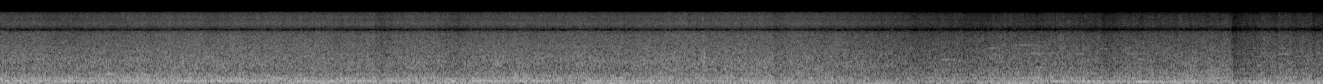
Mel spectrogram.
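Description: Batobus river shuttle boat under way: its engine runs with a steady low hum beneath a constant rush of water.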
